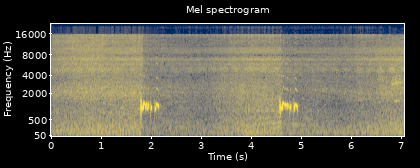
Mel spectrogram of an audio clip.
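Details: Local zebra dove, gedong mengo type, giving its lure cooing as the sun rises: two short bursts of quick stuttering mid-pitched coos about three seconds apart, with soft background hiss between phrases.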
